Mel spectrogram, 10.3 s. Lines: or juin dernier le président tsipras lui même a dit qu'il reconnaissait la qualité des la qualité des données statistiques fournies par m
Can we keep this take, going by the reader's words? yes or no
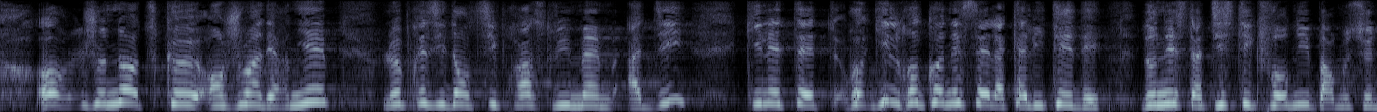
no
